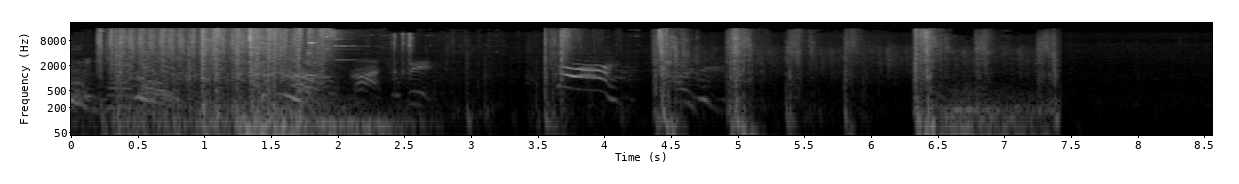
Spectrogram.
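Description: Heavy blows land in quick succession.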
